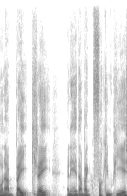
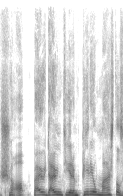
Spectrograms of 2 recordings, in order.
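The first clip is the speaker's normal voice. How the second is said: put-on man's shout, drawn out, pitched high; 5 semitones higher than usual. Retelling a man on a bike answering the crowd: imitating a man shouting. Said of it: "He just kept shouting at him with a mic".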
